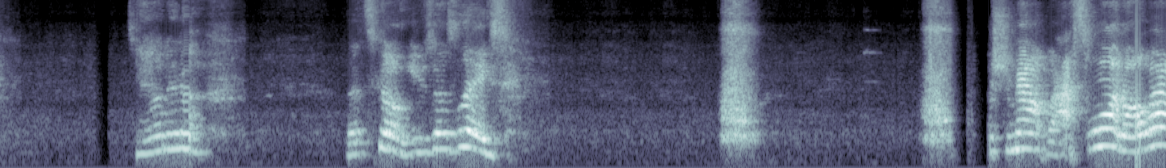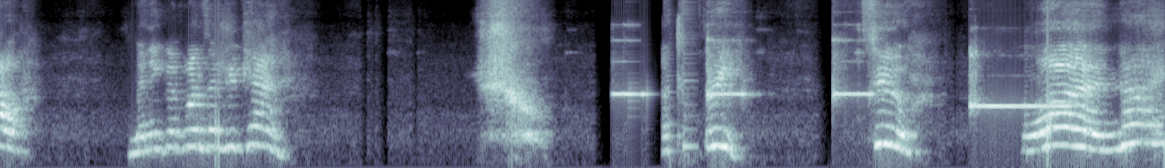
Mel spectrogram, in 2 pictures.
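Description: A woman speaks with animation in short bursts, close by.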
